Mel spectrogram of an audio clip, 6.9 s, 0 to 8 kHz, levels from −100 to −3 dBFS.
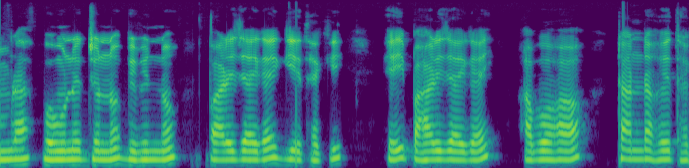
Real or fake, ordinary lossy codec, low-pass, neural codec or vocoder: real; none; none; none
